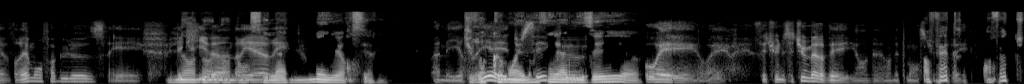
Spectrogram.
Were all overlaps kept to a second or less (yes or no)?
no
